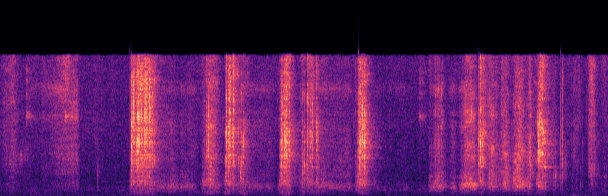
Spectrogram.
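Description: A nearly empty bottle of liquid craft glue being squeezed, its tip drawn across patterned paper, making irregular short scratchy bursts.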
